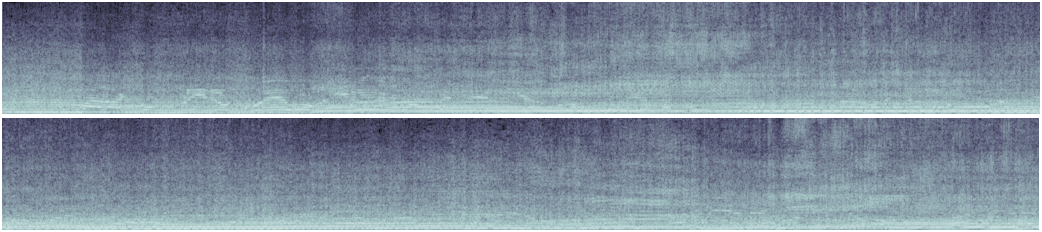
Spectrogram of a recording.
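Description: Racing car engines roar loudly, rising and falling in pitch.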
